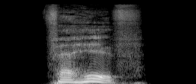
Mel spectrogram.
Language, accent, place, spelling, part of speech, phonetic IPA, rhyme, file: German, Germany, Berlin, verhilf, verb, [fɛɐ̯ˈhɪlf], -ɪlf, De-verhilf.ogg
- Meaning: singular imperative of verhelfen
